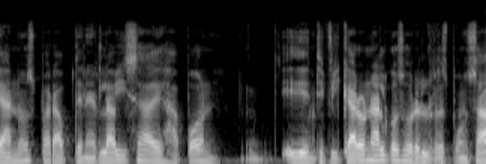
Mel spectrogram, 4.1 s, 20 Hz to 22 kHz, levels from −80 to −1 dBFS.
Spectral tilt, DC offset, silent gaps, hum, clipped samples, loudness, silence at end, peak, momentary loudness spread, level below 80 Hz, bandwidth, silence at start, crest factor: -6 dB/octave; under 0.1%; none; none; under 0.1%; -22 LUFS; 0 s; -4 dBFS; 12 LU; -44 dBFS; 12.5 kHz; 0 s; 18 dB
